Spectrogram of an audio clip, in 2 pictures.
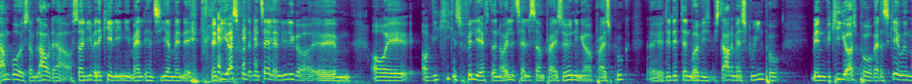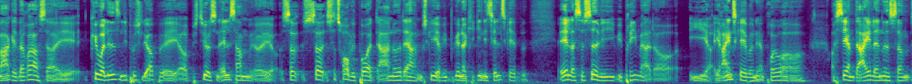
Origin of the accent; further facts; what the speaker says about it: Jutland, Denmark; Men vi er jo også fra Jylland, så vi bliver også nødt til at være lidt nede på jorden.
